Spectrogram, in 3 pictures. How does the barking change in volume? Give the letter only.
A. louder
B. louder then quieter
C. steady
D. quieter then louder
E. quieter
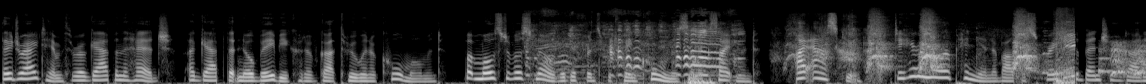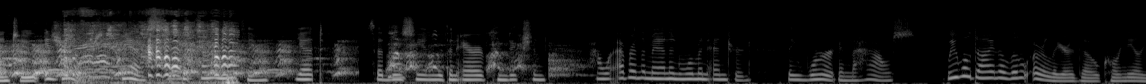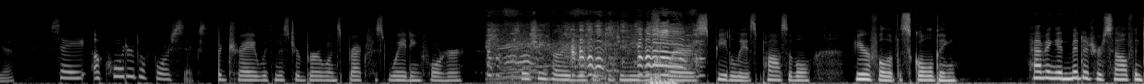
E.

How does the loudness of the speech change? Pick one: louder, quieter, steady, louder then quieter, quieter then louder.
quieter then louder.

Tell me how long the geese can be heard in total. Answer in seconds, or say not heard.
6 s.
